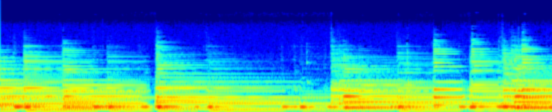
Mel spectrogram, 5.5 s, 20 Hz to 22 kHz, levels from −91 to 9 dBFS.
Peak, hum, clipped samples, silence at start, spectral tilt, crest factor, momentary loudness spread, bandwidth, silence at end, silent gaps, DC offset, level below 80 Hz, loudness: 0 dBFS; none; under 0.1%; 0 s; -9.5 dB/octave; 14 dB; 8 LU; 5.4 kHz; 0 s; none; under 0.1%; -50 dBFS; -16 LUFS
